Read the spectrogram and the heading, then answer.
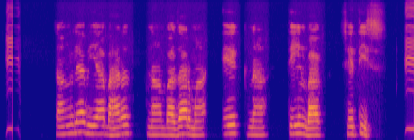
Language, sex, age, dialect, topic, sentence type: Marathi, male, 41-45, Northern Konkan, agriculture, statement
